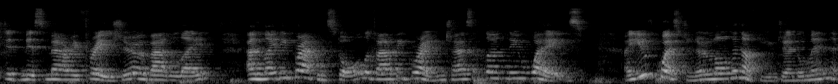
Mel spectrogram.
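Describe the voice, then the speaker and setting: A woman's voice: on the high side, echoey room, slight background noise, lightly acted, rough recording. A woman voicing a gaunt, fiercely protective, indignant old lady's maid in a storybook reading.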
